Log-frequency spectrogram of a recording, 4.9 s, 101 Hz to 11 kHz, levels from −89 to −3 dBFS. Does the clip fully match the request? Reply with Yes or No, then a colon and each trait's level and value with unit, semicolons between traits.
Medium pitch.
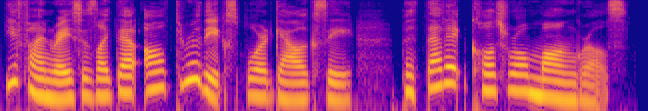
No: high, 215 Hz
